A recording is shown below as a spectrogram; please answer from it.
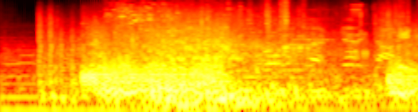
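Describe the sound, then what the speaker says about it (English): Enemy precision airstrike in Call of Duty Warzone: loud booming blasts and rumbling explosions mixed with gunfire, building after a brief lead-in, with in-game voice announcements heard over the din. "Enemy precision airstrike."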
